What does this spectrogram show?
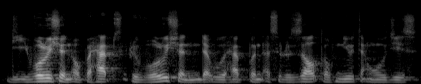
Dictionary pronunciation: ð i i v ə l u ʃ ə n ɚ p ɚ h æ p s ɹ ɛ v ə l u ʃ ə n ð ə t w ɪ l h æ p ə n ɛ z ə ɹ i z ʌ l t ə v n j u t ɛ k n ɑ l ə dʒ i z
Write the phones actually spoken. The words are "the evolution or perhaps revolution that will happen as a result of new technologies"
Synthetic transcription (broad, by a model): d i i v ə l u ʃ ə n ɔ p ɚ h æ p s ɹ ɛ v ə l u ʃ ə n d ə t w ɪ l h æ p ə n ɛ s ə ɹ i z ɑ l t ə f n j u t ɛ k n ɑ l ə dʒ i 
